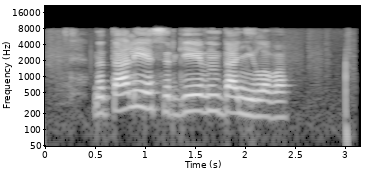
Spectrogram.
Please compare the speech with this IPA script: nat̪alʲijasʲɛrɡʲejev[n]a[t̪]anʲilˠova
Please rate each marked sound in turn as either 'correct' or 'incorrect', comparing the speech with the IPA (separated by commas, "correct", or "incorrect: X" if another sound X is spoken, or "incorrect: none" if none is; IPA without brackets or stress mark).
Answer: correct, incorrect: d̪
